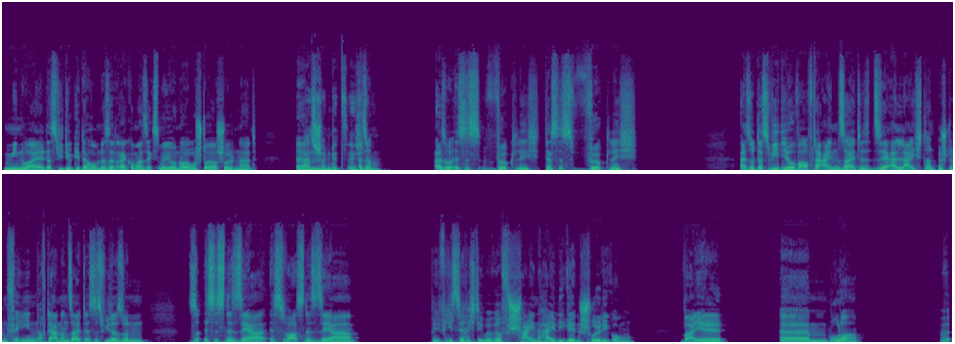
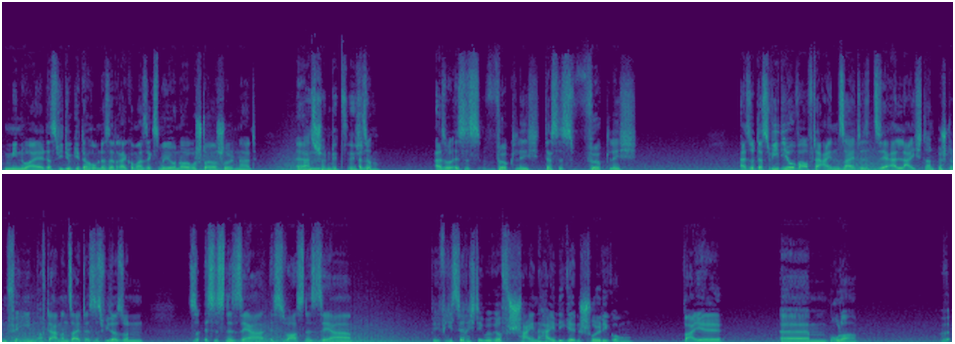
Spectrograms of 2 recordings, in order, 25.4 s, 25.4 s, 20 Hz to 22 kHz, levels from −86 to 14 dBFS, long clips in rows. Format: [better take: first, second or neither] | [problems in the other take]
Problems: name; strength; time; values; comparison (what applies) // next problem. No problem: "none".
first | wind noise on the microphone; occasional gusts; 20 dB below the speech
